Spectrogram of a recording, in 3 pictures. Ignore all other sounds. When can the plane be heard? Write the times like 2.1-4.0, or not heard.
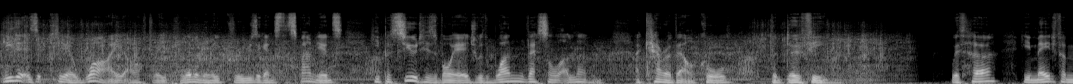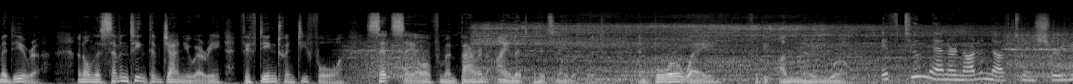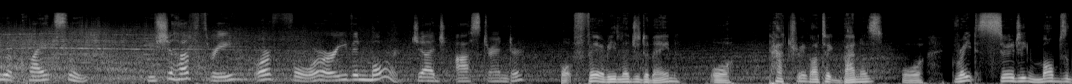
0.0-9.2, 14.1-30.6.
